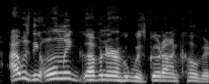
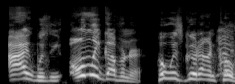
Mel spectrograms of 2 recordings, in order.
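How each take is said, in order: First: It is said in a flat, monotone voice. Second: It is said with lively, punctuated emphasis. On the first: The point is rushed past without weight. The speaker calls it wrong. "His voice was very monotone and flat" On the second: The point is made to sink in. The speaker calls it right. "punctuate his points"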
